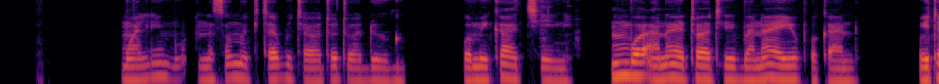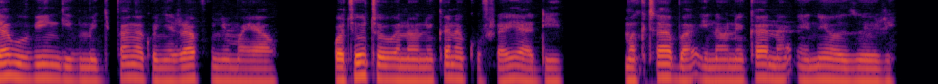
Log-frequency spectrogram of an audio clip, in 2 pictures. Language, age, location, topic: Swahili, 36-49, Nairobi, education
